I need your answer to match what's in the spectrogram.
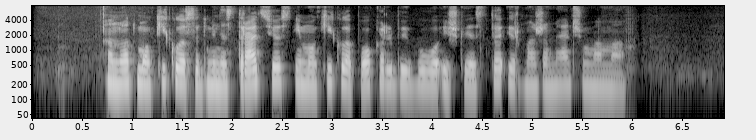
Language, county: Lithuanian, Vilnius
